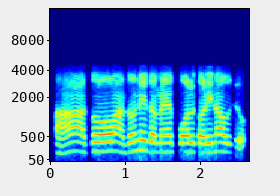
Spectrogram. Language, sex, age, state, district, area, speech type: Gujarati, male, 45-60, Gujarat, Aravalli, urban, conversation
